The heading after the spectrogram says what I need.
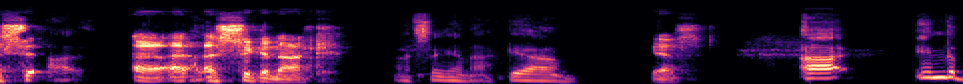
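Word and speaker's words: Assiginaak: with Ravel, and help me out with the pronunciation of the name, Barbara Uh, Hassan. a, si- Uh, a Siganak. Asingana, yeah.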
